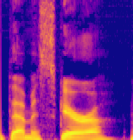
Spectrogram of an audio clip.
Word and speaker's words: Themyscira: She is an Amazonian princess on Themyscira.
